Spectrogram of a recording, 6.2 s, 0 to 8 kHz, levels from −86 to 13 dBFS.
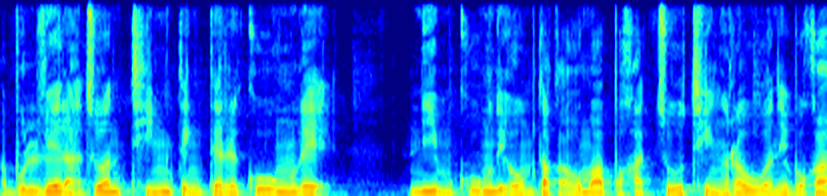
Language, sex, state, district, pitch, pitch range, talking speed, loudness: Mizo, male, Mizoram, Aizawl, 95 Hz, 90-110 Hz, 215 wpm, -20 LUFS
